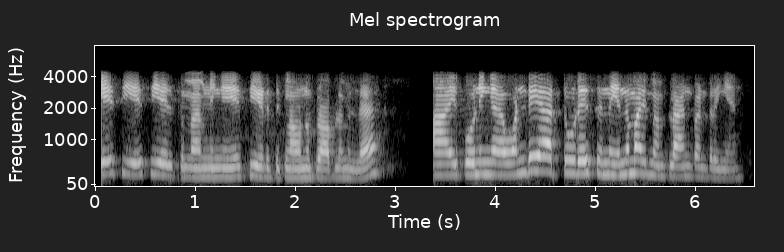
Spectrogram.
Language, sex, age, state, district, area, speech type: Tamil, female, 60+, Tamil Nadu, Tiruvarur, rural, conversation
